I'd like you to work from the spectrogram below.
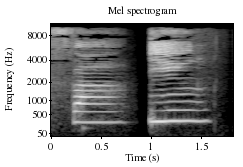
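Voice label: "fāyīn", Mandarin Chinese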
